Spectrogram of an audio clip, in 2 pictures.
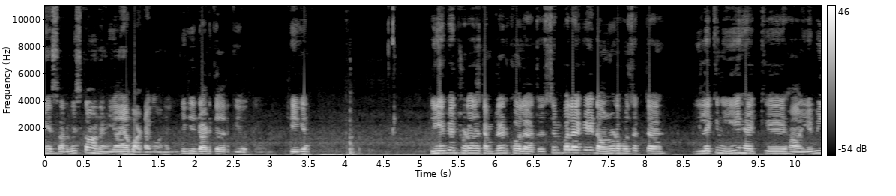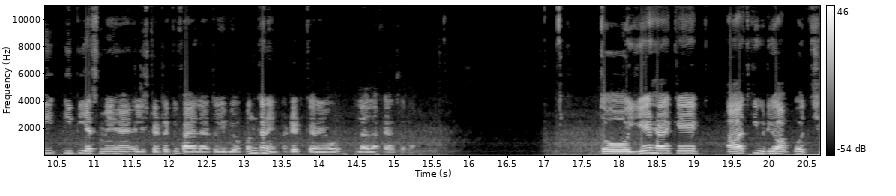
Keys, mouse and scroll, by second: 5.3 click, 6.1-7.9 scroll up 2, 9.6 scroll down 1, 12.4 scroll up 1, 15.6 click.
